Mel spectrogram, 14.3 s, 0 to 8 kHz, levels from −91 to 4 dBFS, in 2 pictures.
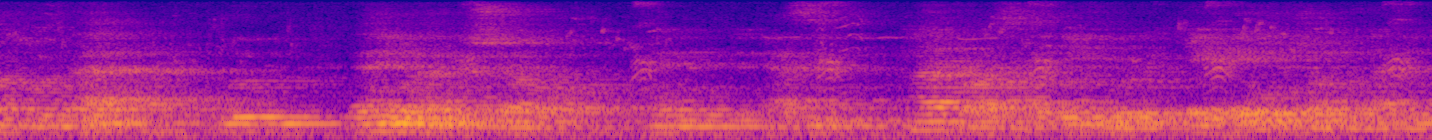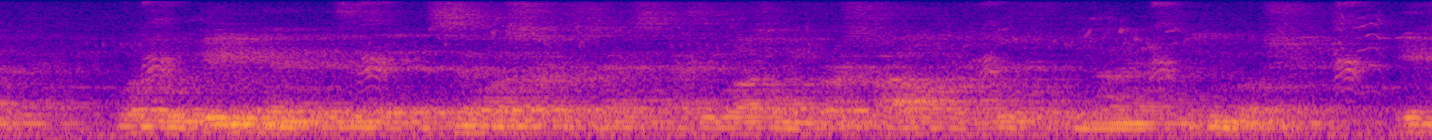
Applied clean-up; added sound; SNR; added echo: none; Bird; 17 dB; reverberation time 2.0 s.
